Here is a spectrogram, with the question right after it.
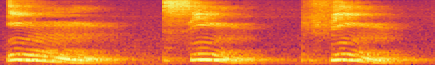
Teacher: nenhum falante de português vai ler o n ou M os dois vão fazer exatamente a mesma coisa vão provocar uma nasalização da vogal anterior in sim finim sem que ninguém Leia o que está escrito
